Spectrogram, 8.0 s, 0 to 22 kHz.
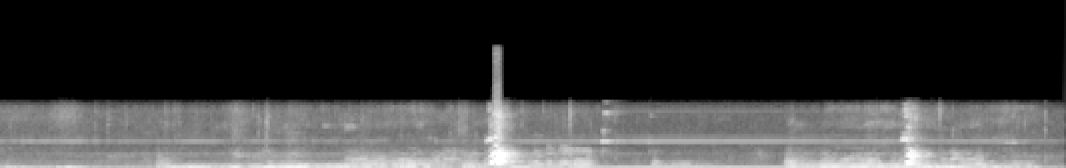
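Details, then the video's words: Whippet pleading for affection from a person who ignores it; long wavering whines rising and falling, two sharp yips near 3.7 and 6.8 seconds, over a constant background hum. "Whippet Love"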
